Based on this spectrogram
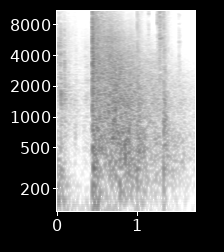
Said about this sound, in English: And that's what made Floyd mad, and he said, gentlemen, I ain't going. And with that, the courtroom erupted in gunfire.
